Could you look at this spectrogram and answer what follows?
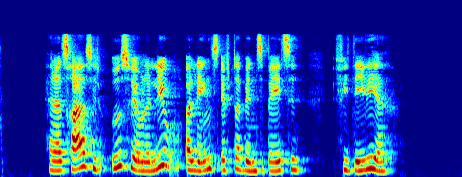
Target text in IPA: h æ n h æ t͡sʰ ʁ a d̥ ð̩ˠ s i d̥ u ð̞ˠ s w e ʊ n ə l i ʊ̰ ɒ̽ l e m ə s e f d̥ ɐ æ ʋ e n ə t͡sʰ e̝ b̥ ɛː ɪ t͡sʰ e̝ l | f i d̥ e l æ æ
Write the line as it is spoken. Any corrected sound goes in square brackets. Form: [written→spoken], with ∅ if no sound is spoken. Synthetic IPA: h æ n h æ t͡sʰ ʁ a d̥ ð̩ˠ s i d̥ u ð̞ˠ s [w→ʋ] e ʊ n ə l i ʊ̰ ɒ̽ l e [m→ŋ] ə s e f d̥ ɐ æ ʋ e n ə t͡sʰ e̝ b̥ ɛː ɪ t͡sʰ e̝ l | f i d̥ e l [æ→i] æ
